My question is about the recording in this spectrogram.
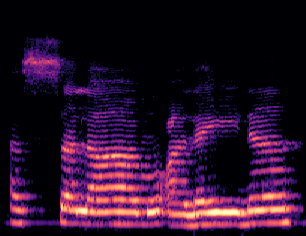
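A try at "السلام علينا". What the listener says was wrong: منہ گول مت.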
